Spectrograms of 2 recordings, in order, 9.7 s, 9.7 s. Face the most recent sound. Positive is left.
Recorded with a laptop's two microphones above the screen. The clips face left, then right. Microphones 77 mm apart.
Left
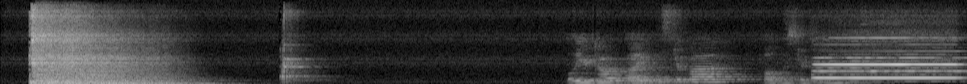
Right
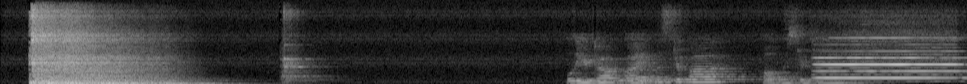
turn(degrees=35)  # may be behind; listen again after turning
